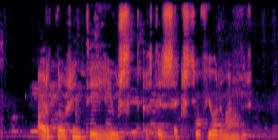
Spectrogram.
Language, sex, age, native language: Icelandic, male, 11, Icelandic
